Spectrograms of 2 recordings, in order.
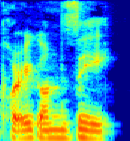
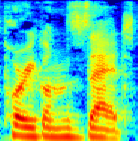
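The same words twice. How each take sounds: First: The letter Z is said as zee. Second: The letter Z is said as zed. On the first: The speaker calls it wrong. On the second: The speaker calls it right. "There is another one which I am kind of set on"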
